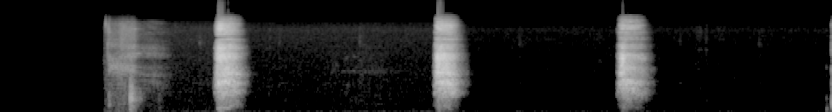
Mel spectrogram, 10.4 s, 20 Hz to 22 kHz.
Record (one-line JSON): {"exhalation_length": "10.4 s", "exhalation_amplitude": 25859, "exhalation_signal_mean_std_ratio": 0.23, "survey_phase": "beta (2021-08-13 to 2022-03-07)", "age": "45-64", "gender": "Female", "wearing_mask": "No", "symptom_none": true, "smoker_status": "Current smoker (1 to 10 cigarettes per day)", "respiratory_condition_asthma": false, "respiratory_condition_other": false, "recruitment_source": "REACT", "submission_delay": "3 days", "covid_test_result": "Negative", "covid_test_method": "RT-qPCR"}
